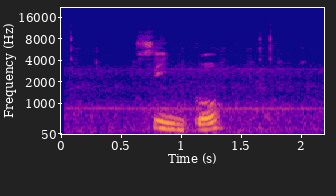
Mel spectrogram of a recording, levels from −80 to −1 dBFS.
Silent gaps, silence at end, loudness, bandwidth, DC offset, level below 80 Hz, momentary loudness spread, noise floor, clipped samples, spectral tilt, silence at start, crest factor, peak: none; 0.85 s; -24 LUFS; 11 kHz; under 0.1%; -64 dBFS; 23 LU; -50 dBFS; under 0.1%; -6.5 dB/octave; 0.65 s; 16 dB; -10 dBFS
